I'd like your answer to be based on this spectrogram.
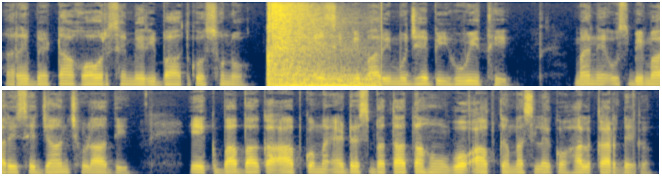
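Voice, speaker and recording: A man's voice: lowish voice, flat delivery, measured pace, background noise, natural voice. A man playing a paternal, instructing older doctor in a cartoon, on muffled audio. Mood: advising. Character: paternal older male doctor, advising, easily annoyed. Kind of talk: cartoon dialogue.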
